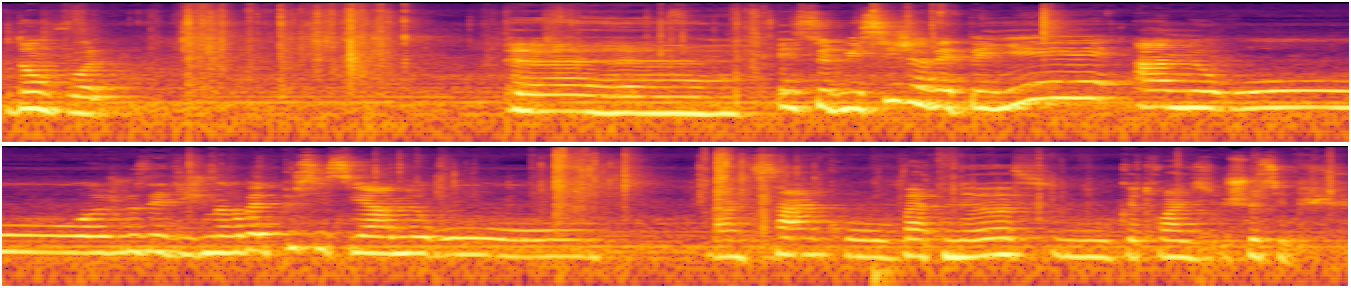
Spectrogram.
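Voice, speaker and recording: Speaking slowly in a fairly high, steady voice, a half-Italian woman from France presents craft purchases to camera. Her talk is unscripted, casual, hesitant and wandering, recorded on a phone on a table in a noisy, echoey home setting.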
